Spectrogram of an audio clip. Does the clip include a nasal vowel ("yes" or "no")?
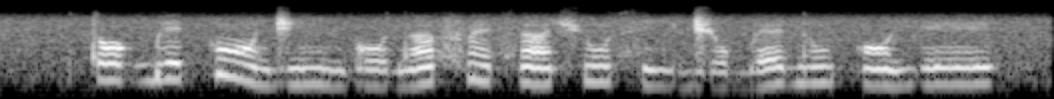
yes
